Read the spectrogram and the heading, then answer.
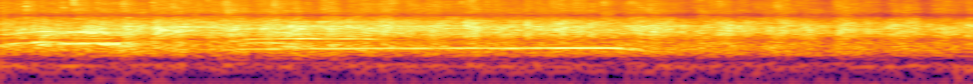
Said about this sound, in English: So just for that, give him a round of applause.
